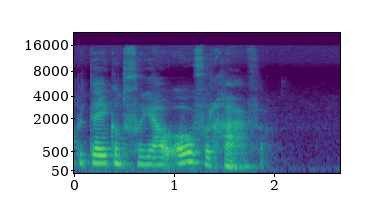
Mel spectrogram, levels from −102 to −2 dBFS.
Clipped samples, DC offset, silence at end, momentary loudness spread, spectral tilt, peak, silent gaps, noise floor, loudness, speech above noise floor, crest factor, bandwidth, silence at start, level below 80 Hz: under 0.1%; under 0.1%; 0.75 s; 9 LU; -6 dB/octave; -14 dBFS; none; -70 dBFS; -30 LUFS; 41 dB; 18 dB; 16 kHz; 0 s; -68 dBFS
